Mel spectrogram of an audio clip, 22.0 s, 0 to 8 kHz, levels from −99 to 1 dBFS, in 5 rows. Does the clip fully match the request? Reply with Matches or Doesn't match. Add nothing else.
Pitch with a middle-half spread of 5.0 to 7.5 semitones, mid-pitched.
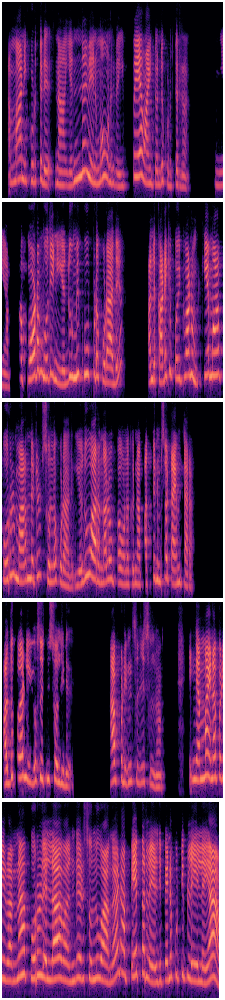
Doesn't match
